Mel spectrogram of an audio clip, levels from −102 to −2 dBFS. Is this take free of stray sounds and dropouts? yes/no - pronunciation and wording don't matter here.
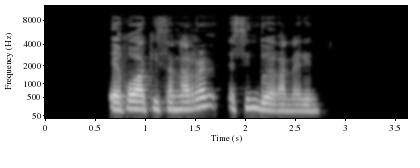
yes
